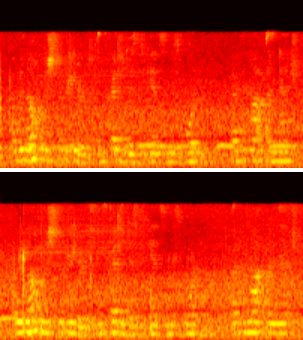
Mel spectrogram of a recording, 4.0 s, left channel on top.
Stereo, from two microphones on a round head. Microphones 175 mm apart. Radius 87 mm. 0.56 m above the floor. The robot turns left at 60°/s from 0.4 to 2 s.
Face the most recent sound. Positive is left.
turn(degrees=60)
